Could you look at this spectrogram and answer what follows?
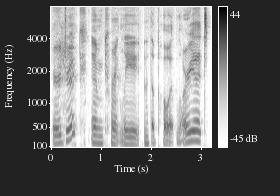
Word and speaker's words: Erdrich: name is Hy e erri people can pronounce it UR but remember we're not rich it's not erri or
